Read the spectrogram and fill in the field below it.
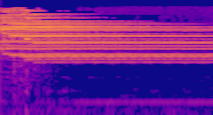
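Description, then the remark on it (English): A bright cluster of chimes rings out together at once, then lets its shimmering high tones decay slowly, sustaining clearly with no voices over it. “You'll know it is time to turn the page when you hear the chimes ring, like this.”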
